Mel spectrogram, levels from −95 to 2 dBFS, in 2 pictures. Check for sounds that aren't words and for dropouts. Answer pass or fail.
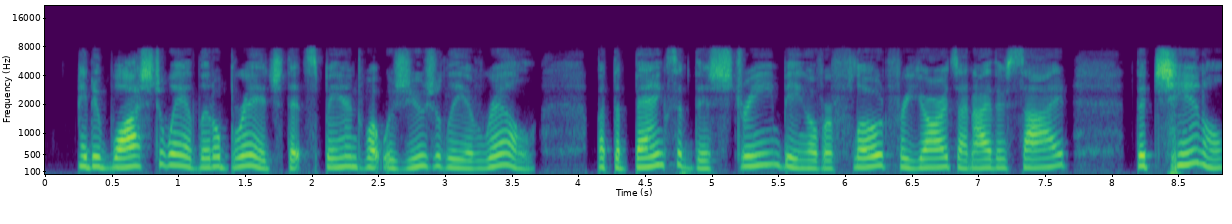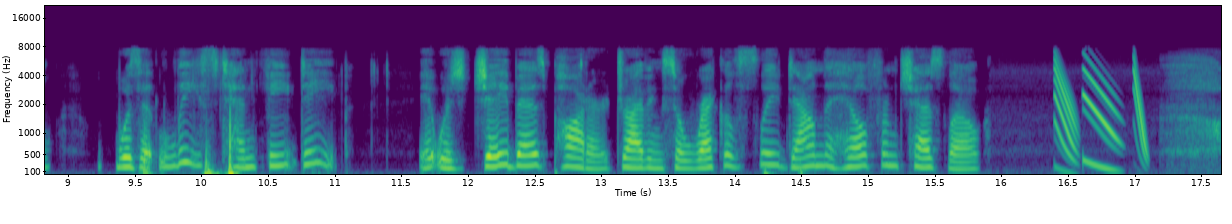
fail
